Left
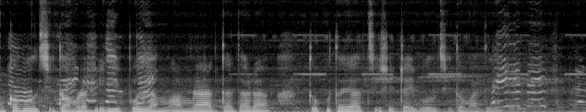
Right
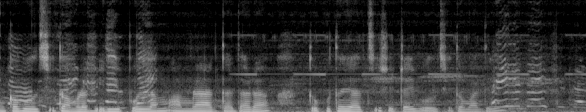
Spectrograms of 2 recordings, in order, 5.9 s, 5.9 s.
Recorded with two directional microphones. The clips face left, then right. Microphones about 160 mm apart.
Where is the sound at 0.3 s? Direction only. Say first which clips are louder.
Right 2 dB; 40° right (ahead or behind).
